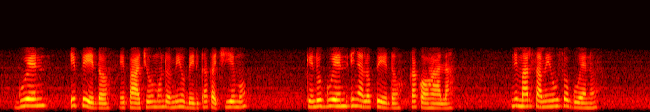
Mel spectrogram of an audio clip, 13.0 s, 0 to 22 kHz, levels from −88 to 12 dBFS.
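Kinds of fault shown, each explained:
No faults can be heard.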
